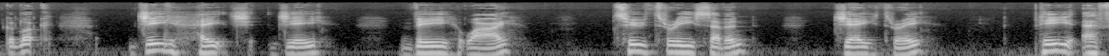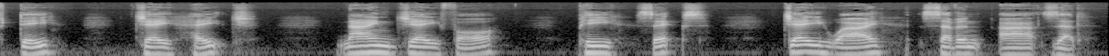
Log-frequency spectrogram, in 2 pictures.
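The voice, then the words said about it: Speaks with a noticeable accent. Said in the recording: “if you can understand my accent”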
